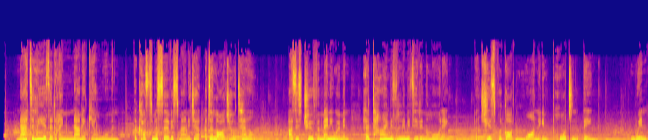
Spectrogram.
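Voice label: narrative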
